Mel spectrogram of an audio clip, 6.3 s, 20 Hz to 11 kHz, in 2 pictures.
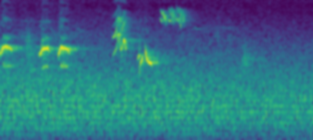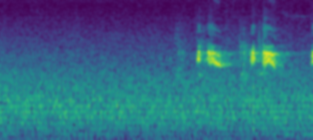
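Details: Song thrush song recorded 20 April 2016: brief clear whistled notes and a high squeaky flourish early on, a long quiet gap, then a pair of repeated phrases near the end.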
